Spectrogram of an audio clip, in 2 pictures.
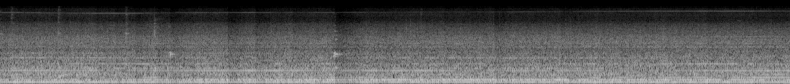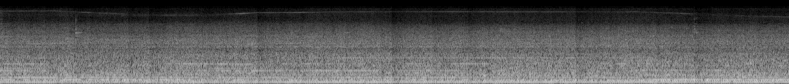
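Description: Machinery clanks and rumbles along the track.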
